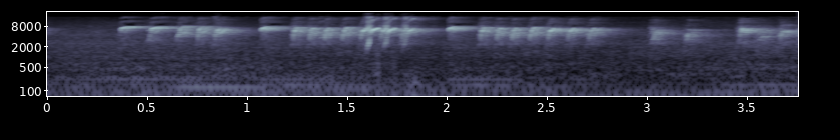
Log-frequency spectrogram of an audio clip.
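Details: Siri-siri bird in full song: bursts of high, thin, ringing chirps in short clusters with brief pauses between them, and a dense sparkling run midway. Quiet low rumble in the background.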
